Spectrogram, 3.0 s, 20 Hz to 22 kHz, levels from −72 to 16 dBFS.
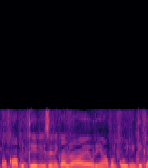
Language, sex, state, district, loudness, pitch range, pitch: Hindi, female, Bihar, Sitamarhi, -14 LUFS, 220-230 Hz, 225 Hz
